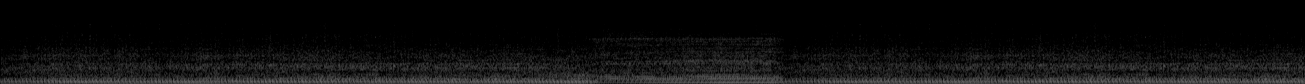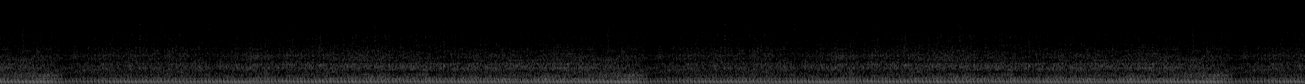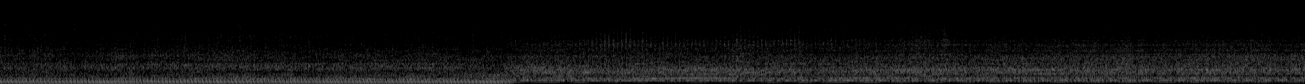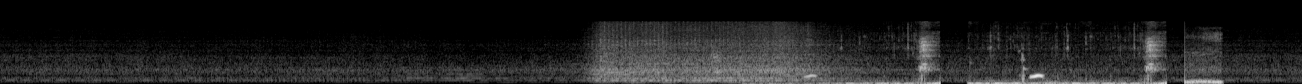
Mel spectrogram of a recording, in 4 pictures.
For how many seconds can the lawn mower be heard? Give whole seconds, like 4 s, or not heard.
52 s.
